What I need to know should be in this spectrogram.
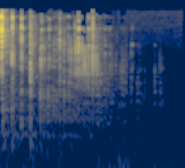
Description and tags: rolling pencil
pen, pencil, rolling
